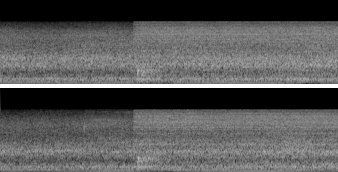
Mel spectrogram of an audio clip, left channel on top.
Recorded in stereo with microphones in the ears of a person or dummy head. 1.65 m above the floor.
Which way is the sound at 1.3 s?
25° left (ahead or behind).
